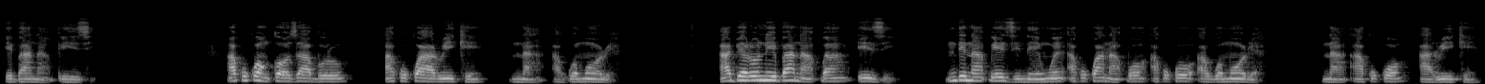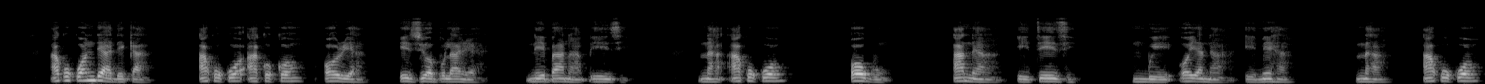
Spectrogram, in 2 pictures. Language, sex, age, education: Igbo, male, 30-45, tertiary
